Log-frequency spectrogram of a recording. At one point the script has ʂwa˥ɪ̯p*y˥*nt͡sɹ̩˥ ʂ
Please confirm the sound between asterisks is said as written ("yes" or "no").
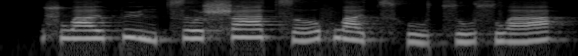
no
